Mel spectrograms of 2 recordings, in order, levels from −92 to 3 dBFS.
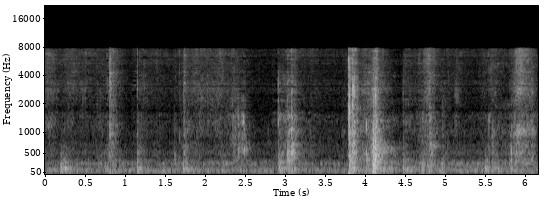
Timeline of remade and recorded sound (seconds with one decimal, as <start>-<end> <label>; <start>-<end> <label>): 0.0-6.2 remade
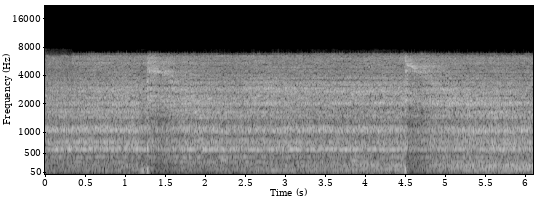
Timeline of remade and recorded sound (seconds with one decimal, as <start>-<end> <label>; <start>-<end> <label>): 0.0-6.1 recorded

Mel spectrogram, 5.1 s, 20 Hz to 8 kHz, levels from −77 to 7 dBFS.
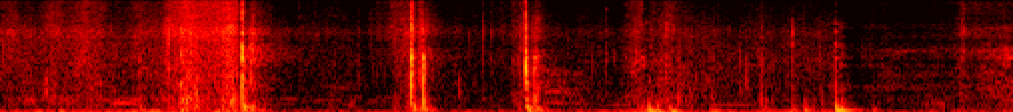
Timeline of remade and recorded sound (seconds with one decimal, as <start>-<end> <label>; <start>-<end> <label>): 0.0-4.2 recorded; 4.2-5.1 remade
